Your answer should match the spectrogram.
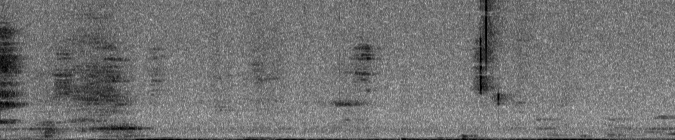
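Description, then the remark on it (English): A few sharp, loud computer keyboard key clacks from someone typing land in quick succession over a steady low hum, with faint, indistinct voices murmuring in the background. “This is a very loud keyboard.”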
